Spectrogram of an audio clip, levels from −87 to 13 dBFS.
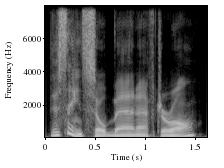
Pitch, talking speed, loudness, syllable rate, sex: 115 Hz, 220 wpm, -13 LUFS, 4.4 syllables/s, male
